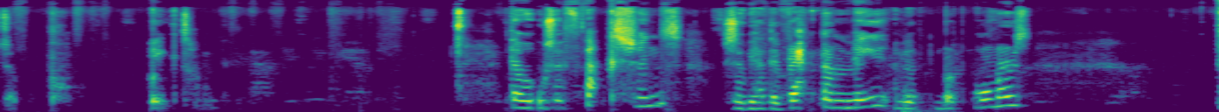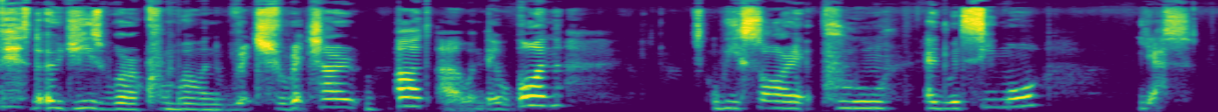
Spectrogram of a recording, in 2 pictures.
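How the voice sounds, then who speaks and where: A woman's voice: mid-range voice, a little mellow, low-quality recording. A young woman talking through her history revision notes in a casual, chatty way, often correcting herself and making wry asides. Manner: chatty, self-mocking, trails off and corrects herself.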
